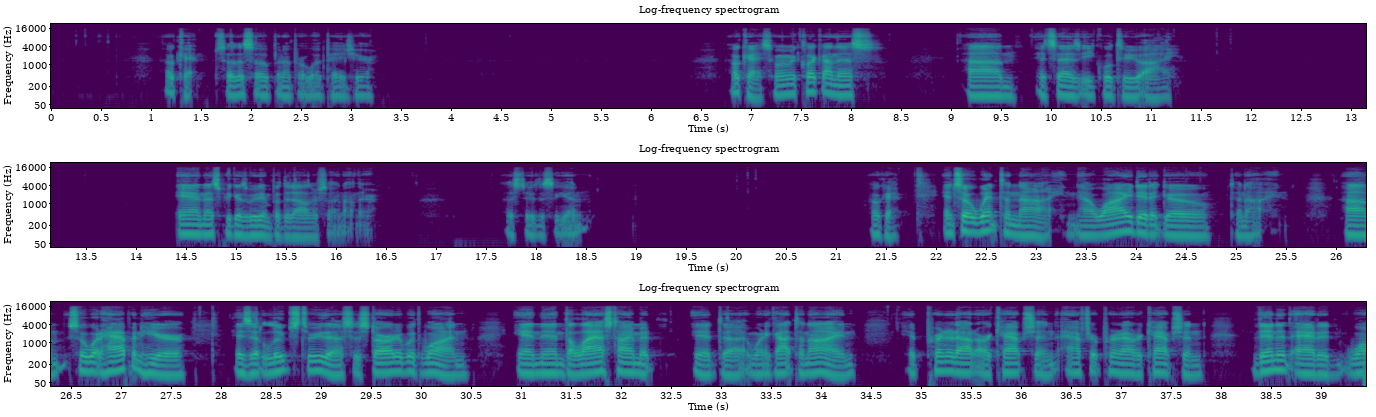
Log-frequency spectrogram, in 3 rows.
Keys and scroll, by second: 16.4 shift+4.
